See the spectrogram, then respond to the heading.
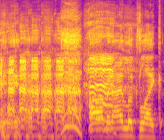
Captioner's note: everyone laughs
